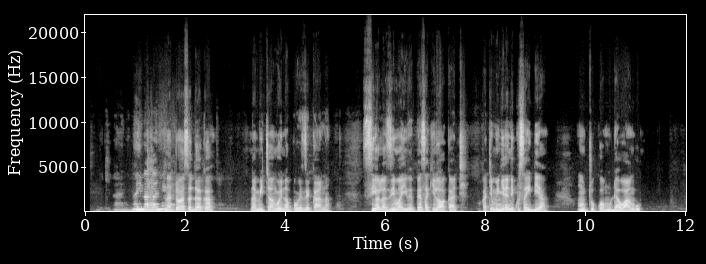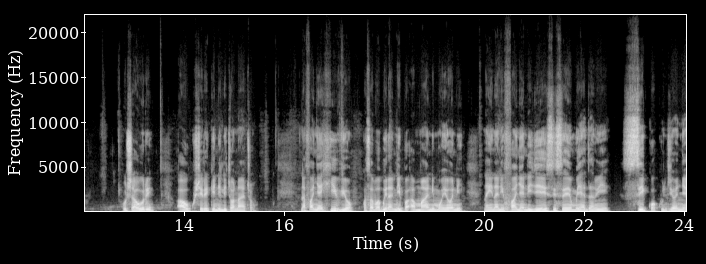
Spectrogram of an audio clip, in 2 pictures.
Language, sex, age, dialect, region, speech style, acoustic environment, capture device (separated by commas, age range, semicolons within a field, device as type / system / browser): Swahili, male, 18-24, Kenya - Nairobi Sheng-influenced, Kenya, happy, people talking, mobile / Linux / Chrome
